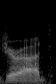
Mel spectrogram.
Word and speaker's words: Jarad: My opponents are Lazav, Dimir Mastermind, usually a mill-themed commander, Golgari, Lich Lord, Jarad, Jarad, however you choose to pronounce it. I think it's technically Jarad.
